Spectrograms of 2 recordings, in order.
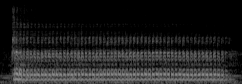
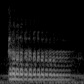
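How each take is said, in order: First: The lip trill is held the longest. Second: The lip trill is held only briefly. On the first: "lebih cepat lagi daripada yang set pertama dan yang set kedua. Lebih panjang maksud saya" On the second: "Yang pertama"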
